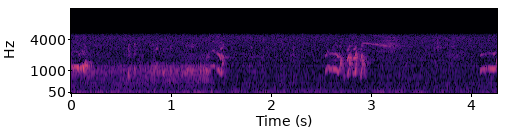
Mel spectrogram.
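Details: Gobbling from two four-month-old turkey toms during a fight: a long, rough rattling gobble opens, then a second choppy burst follows after a pause, with a brief note at the end.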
